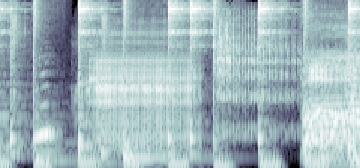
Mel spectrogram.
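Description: A sheep's bleat, starting about half a second in and lasting nearly a second, over upbeat children's music with a steady beat.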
